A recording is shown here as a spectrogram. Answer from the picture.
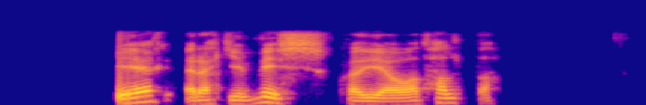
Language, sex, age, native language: Icelandic, male, 18-19, Icelandic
